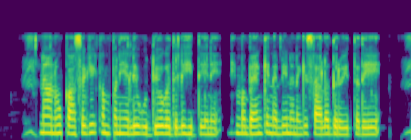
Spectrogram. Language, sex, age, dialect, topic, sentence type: Kannada, female, 25-30, Mysore Kannada, banking, question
